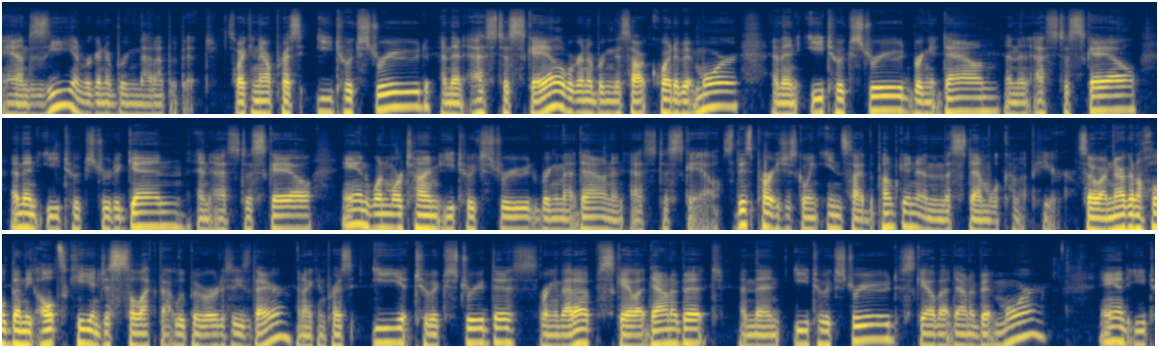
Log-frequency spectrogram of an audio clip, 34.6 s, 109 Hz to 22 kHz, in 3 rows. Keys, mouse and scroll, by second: 3.1 e, 4.3 s, 5.8 s, 6.2 g, 7.9 e, 10.0 s, 11.9 e, 13.3 s, 15.4 e, 17.3 s, 18.4 a, 18.7 a, 20.9-22.3 shift+middle drag, 22.3 scroll up 2, 24.2 alt+right click, 25.0 shift+middle click, 25.4-25.9 scroll down 1, 26.0 scroll up 1, 26.6 e, 28.7 s, 30.9 e, 32.0 s, 33.3 scroll down 2, 33.5 shift+middle click, 34.1 e.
